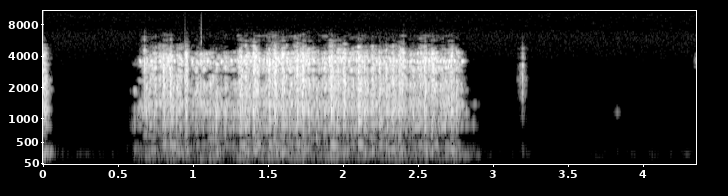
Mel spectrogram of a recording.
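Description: Old party-line telephone bell ringing, a radio-drama sound effect. One ring cuts off right at the start, then a single long rattling ring of about two seconds begins about half a second in, followed by a faint click.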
